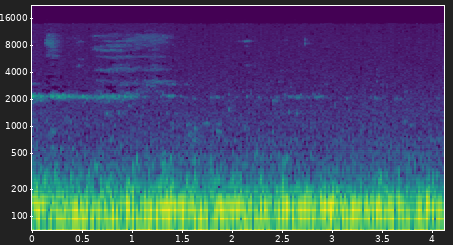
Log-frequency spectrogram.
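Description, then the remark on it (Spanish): A taxi cruises along an empty city street on an autumn morning with a low, steady engine rumble that holds for several seconds, a faint high whine fading early on, otherwise quiet with no voices. “Hay algún que, algún que otro auto de alquiler merodeando, buscando a su pasajero para llevarlo a algún destino incierto”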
